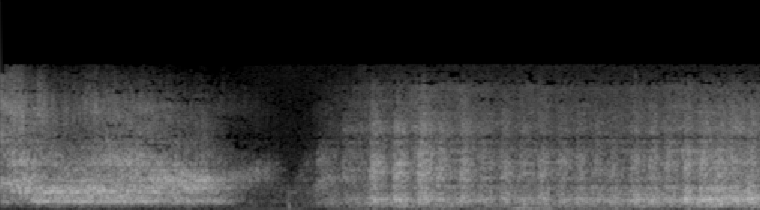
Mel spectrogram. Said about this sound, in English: Hey, did you hear that, gang? That was the Terra Express train trying to get up speed on ordinary fuel. Not very speedy, was it?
